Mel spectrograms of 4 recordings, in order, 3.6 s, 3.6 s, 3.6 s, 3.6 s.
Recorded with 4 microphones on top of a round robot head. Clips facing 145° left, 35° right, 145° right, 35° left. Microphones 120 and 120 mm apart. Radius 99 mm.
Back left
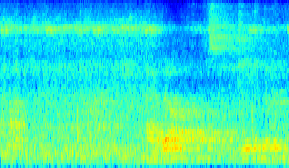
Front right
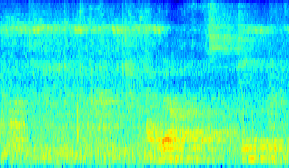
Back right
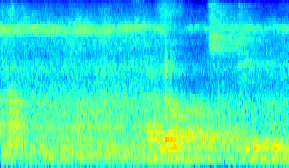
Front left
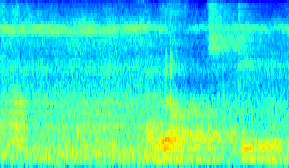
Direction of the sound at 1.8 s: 35° left.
